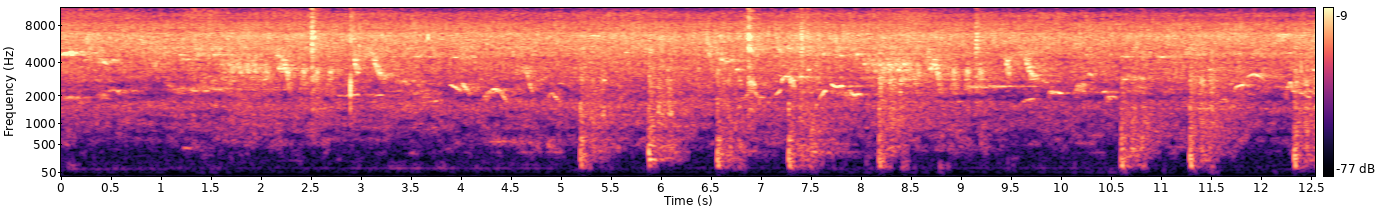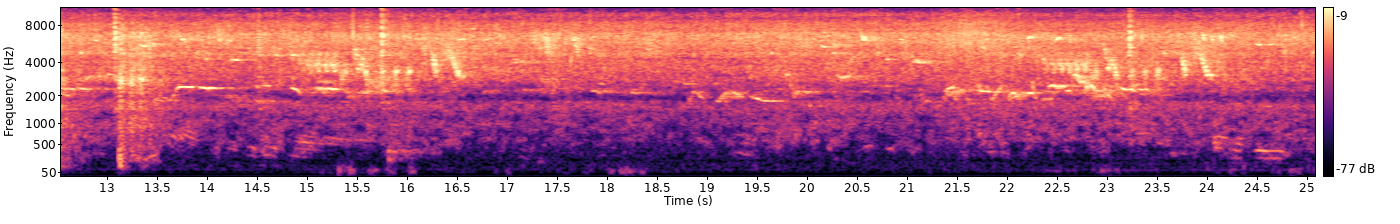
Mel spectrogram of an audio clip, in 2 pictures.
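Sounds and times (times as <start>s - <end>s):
small birds chirping: 0.0s - 25.0s
steady outdoor hiss: 0.0s - 25.0s.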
